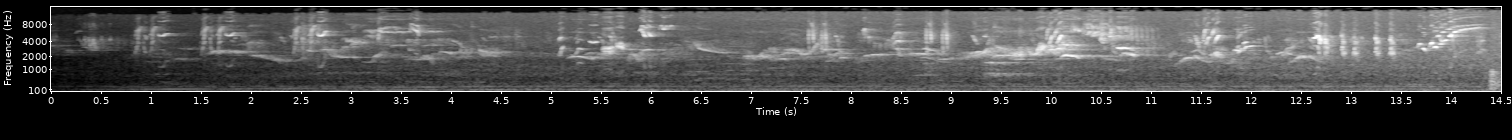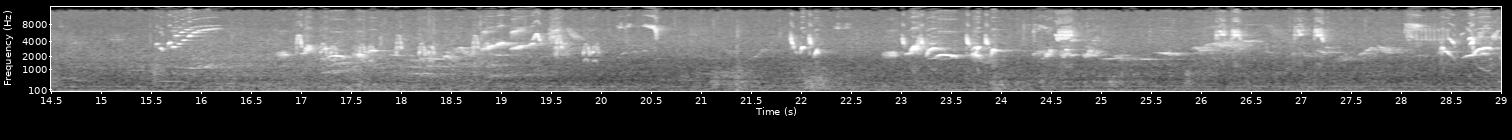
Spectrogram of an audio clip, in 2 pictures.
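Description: Many birds chirping and trilling over a steady low hum, fading in from silence over the first several seconds.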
